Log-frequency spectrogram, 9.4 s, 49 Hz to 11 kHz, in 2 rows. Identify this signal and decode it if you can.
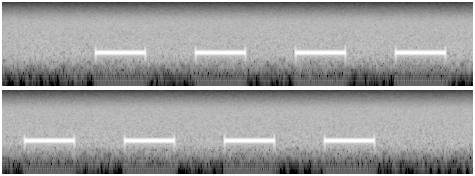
Telephone call progress tone (single-tone plan, as in Europe, Japan and elsewhere), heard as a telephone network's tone, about 420 Hz, 0.5 s on and 0.5 s off. Busy tone.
